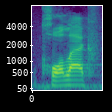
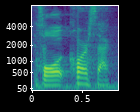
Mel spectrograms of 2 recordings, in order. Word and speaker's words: corsac: Kung Fu Panda 4, because you play a Korlak. Okay, sorry. Corsac. Corsac fox. Are you mispronouncing it on purpose?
